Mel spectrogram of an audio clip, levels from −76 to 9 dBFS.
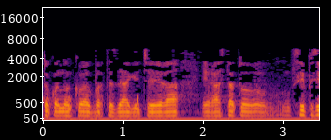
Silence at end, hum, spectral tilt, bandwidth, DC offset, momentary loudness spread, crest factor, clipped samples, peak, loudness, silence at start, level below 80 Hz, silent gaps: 0 s; none; -11 dB/octave; 5.8 kHz; 3%; 7 LU; 16 dB; under 0.1%; 0 dBFS; -17 LUFS; 0 s; -46 dBFS; none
